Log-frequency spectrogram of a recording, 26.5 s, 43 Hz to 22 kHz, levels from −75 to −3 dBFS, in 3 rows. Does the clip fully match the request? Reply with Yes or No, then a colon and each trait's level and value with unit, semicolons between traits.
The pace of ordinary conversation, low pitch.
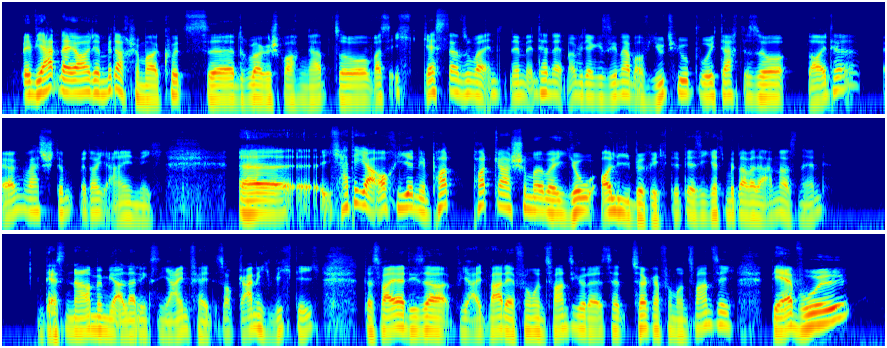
No: fast, 195 wpm; low, 115 Hz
